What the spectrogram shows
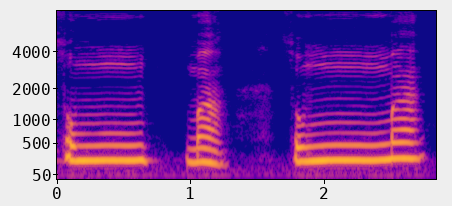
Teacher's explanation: میم مشدد کو غنّے کے ساتھ پڑھیں گے اور سا میں زبان دانتوں سے باہر آئے گی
